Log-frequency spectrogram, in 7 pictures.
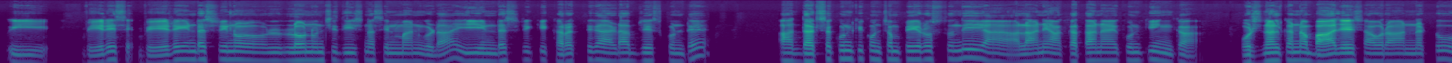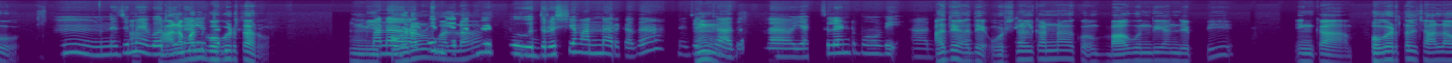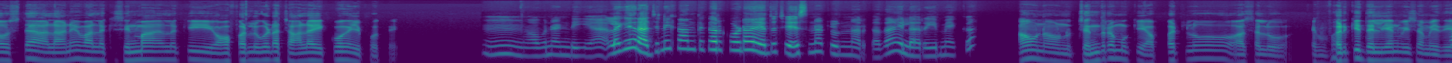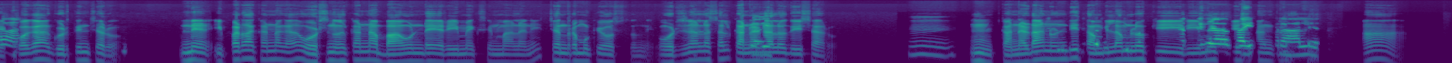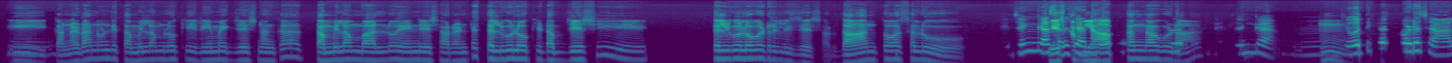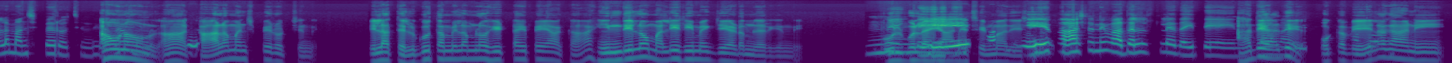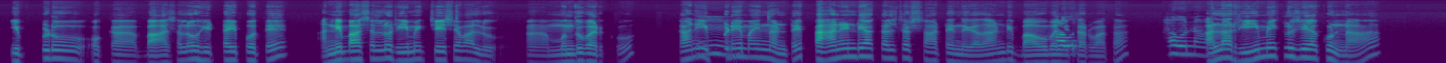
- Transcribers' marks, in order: in English: "ఇండస్ట్రీనోలో"; in English: "ఇండస్ట్రీకి కరెక్ట్‌గా అడాప్ట్"; static; in English: "ఒరిజినల్"; lip smack; in English: "ఒరిజినల్"; distorted speech; in English: "ఎక్సలెంట్ మూవీ"; in English: "ఒరిజినల్"; unintelligible speech; other background noise; in English: "ఒరిజినల్"; in English: "రీమేక్"; in English: "రీమేక్"; in English: "రీమేక్"; in English: "డబ్"; in English: "రిలీజ్"; in English: "మూవీ"; in English: "రీమేక్"; unintelligible speech; in English: "రీమేక్"; in English: "ప్యానిండియా కల్చర్"
- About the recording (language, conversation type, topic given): Telugu, podcast, సినిమా రీమేక్‌లు నిజంగా అవసరమా, లేక అవి సినిమాల విలువను తగ్గిస్తాయా?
